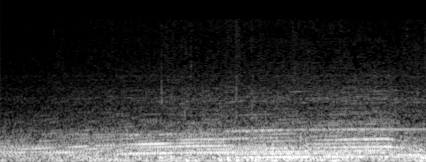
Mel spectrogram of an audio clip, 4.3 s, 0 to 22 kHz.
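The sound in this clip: Steady engine drone from a Subaru 3.6 litre petrol station wagon with a 191 kW engine and CVT gearbox while driving, a continuous low hum with smooth harmonics that creep slightly upward in pitch.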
